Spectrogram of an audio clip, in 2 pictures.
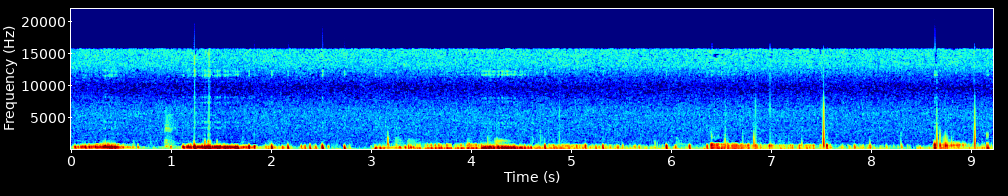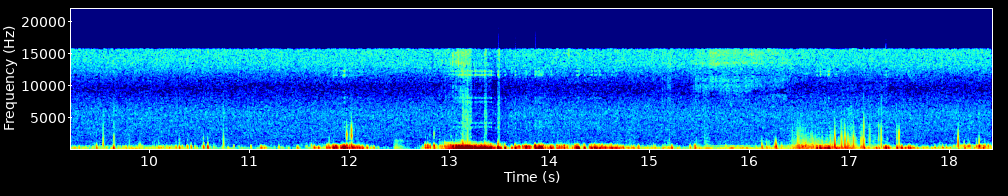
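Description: Gurgling, rumbling stomach sounds coming in waves, with brief crackly pops; ordinary hunger growling.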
